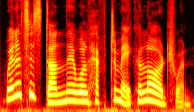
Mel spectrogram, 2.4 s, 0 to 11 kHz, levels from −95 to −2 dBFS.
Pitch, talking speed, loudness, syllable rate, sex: 225 Hz, 295 wpm, -16 LUFS, 6.1 syllables/s, female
